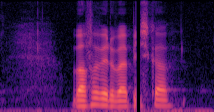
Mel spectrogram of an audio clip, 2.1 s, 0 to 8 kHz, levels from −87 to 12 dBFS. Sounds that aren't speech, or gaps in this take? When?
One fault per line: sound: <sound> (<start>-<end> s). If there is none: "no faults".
sound: dropout (1.4-1.4 s)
